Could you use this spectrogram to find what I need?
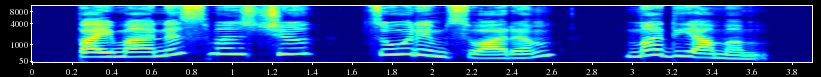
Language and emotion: Kashmiri, neutral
